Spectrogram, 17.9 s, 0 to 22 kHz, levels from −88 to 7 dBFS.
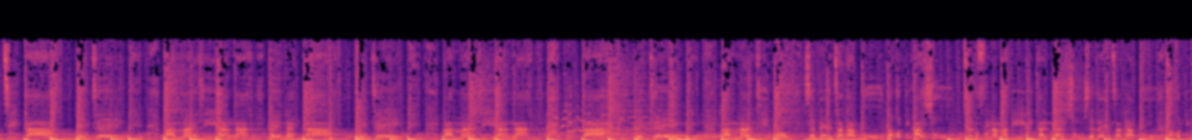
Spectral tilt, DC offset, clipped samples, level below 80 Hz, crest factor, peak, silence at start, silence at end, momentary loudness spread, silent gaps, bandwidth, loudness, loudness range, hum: -4.5 dB/octave; under 0.1%; under 0.1%; -16 dBFS; 12 dB; -2 dBFS; 0 s; 0 s; 5 LU; none; 16.5 kHz; -16 LUFS; 2 LU; none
